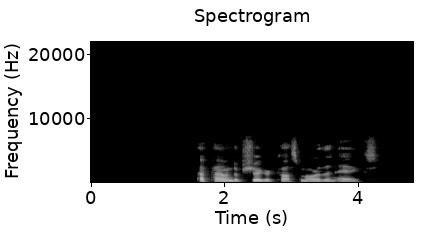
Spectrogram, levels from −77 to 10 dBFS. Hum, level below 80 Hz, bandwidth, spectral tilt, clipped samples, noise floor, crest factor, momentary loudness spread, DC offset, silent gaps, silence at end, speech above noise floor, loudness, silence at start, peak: none; -70 dBFS; 7.2 kHz; -6 dB/octave; under 0.1%; -83 dBFS; 20 dB; 16 LU; under 0.1%; none; 0.6 s; 59 dB; -25 LUFS; 1.6 s; -6 dBFS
